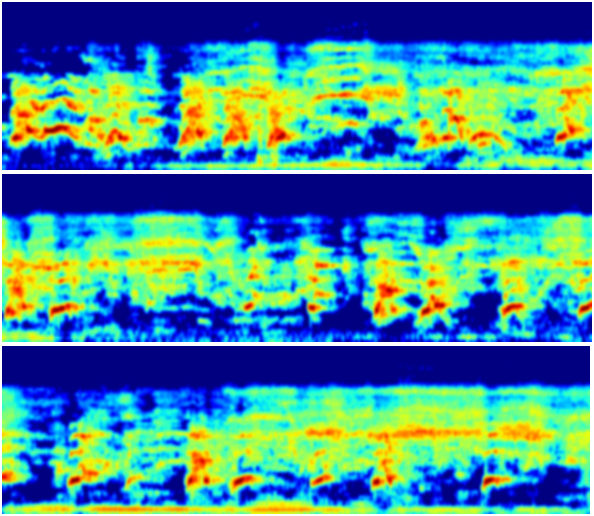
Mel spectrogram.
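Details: Hungry pigs squealing for food at feeding time: a dense, overlapping chorus of loud, high, wavering squeals and screams that continue almost without a break, with a steady low hum underneath.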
